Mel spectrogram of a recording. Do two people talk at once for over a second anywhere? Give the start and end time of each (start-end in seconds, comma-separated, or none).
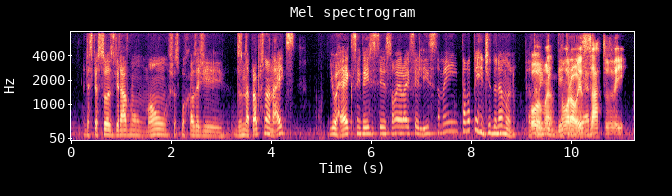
9.2-10.5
